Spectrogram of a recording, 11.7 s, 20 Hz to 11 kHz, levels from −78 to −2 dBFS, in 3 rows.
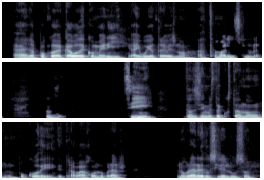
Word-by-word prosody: ah, 105 +2 -1
de 105 - +3
a 105 - -1
poco 110 +1 +2
acabo 120 +5 +7
de 130 - +6
comer 115 +1 +1
y 105 -3 -2
ahí 95 - +1
voy 100 +2 +2
otra 100 -2 -1
vez, 100 +1 0
¿no? 105 +2 -4
A 105 0 -8
tomar 105 -3 -1
el 110 +1 -1
celular. 110 - -8 0.7
Entonces 115 +3 -7 0.9
sí 120 -2 +1 0.4
Entonces 105 +1 -3
sí 120 - -1
me 115 - 0
está 110 -1 -1
costando 110 0 -1
un 105 +1 -2
poco 110 +1 -3
de 110 0 -3
de 125 - -10
trabajo 105 -2 -3
lograr 100 +1 -4 0.7
lograr 105 0 +3
reducir 115 -1 +2
el 105 -2 0
uso. 105 0 -3
105 Hz, 175 wpm, -21 LUFS, 105-115 Hz, 0.9 s, acabo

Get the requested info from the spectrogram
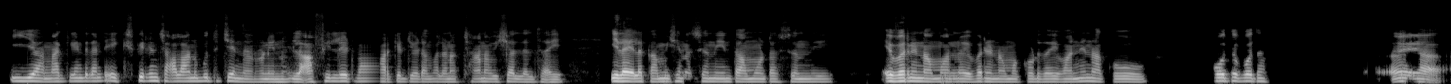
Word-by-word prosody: Yeah! 155 -2 +3
నాకేంటిదంటే, 150 +2 -2
experience 170 +1 -1
చాలా 145 +1 +1
అనుభూతి 155 0 -2
చెందాను 130 -5 -1
నేను. 125 0 -1
ఇలా 130 - +2
అఫిల్లేట్ 150 +2 -1
మార్కెట్ 140 -2 -5
జేయడం 130 -1 -3
వల్ల, 130 -1 -5
నాకు 130 -2 -7
చానా 135 +1 -4
విషయాలు 130 0 -3
దెలిసాయి. 115 -1 -4 0.6
ఇలా, 150 0 +10
ఇలా 140 - +4
కమిషనొస్తుంది, 140 +1 -2
ఇంత 135 - -4
అమౌంటొస్తుంది, 130 0 -3 0.7
ఎవరిని 155 +1 +7
నమ్మాల్నో, 135 0 -1
ఎవరిని 135 +1 -1
నమ్మకూడదో, 130 0 -3
ఇవన్నీ 130 +4 -1
నాకూ 130 -1 -3 0.9
పోతూ, 160 +1 +5
పోతూ 150 -1 +2 1.4
ఆ! - - +4 0.2
యాహ్! 125 -2 +1
135 Hz, 130 wpm, -22 LUFS, 130-150 Hz, 1.4 s, ఇలా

